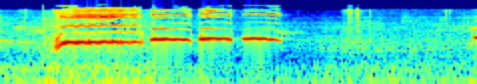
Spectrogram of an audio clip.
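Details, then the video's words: A female black-throated laughingthrush calling continuously, used to stimulate males, gives one long, slightly rising whistle, then three shorter, higher whistled notes in quick succession. "KHƯỚU MÁI RÒ LIÊN TỤC KÍCH TRỐNG CỰC NHẠY"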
